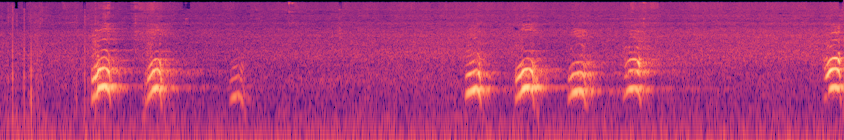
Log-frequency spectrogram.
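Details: Playful German Shepherd puppy Sangi, keen on his sticks, yaps twice, adds a softer short bark, then a steady string of four tonal barks and one final yap near the end.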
